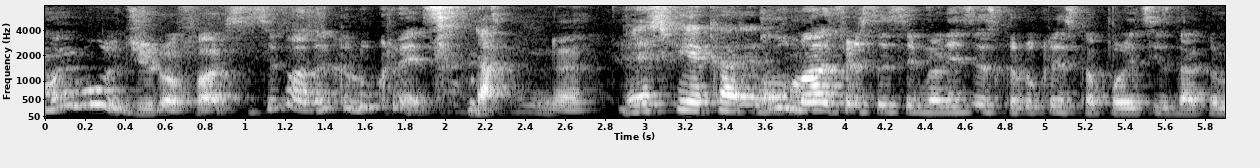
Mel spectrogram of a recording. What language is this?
Romanian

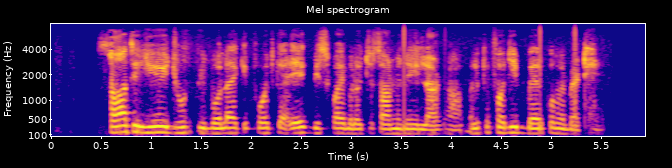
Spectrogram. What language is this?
Urdu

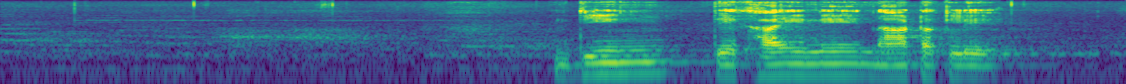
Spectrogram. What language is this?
Nepali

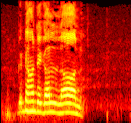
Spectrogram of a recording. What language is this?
Saraiki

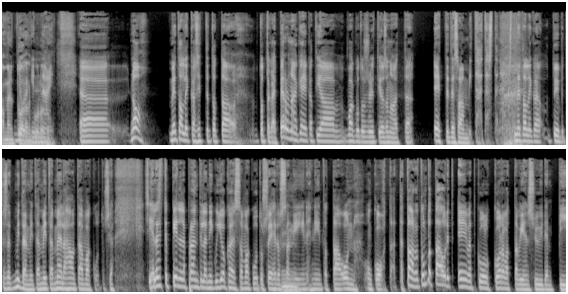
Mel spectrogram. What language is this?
Finnish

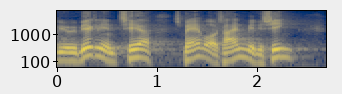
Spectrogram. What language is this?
Danish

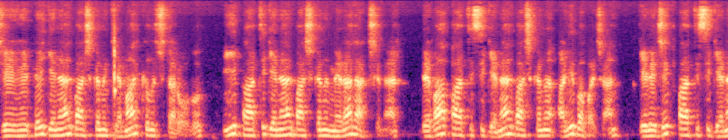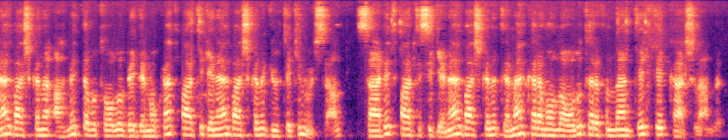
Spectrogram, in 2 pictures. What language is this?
Turkish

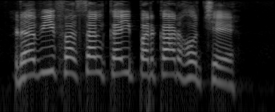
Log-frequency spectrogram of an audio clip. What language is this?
Magahi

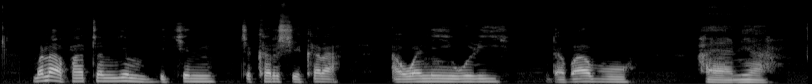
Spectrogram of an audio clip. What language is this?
Hausa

